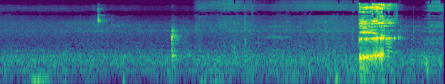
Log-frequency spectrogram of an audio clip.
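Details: Relaxing and playing with the belly, chugging a drink: low background noise, a faint click, then a short loud belch near the end; an ordinary burp.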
